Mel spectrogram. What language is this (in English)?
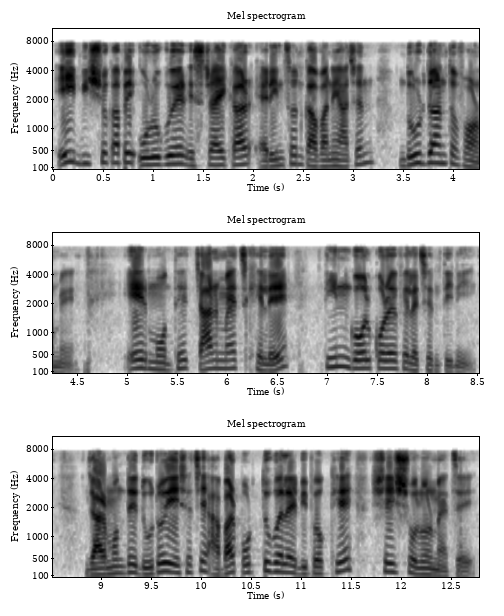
Bangla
